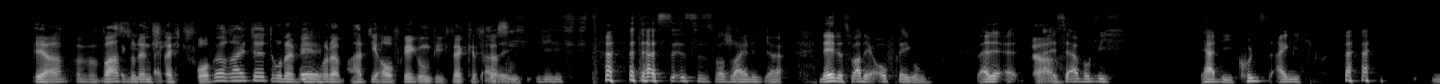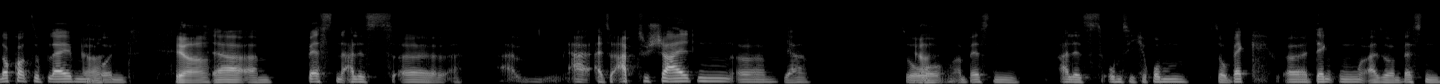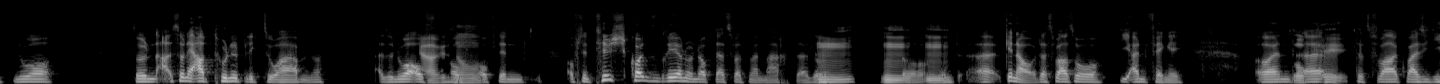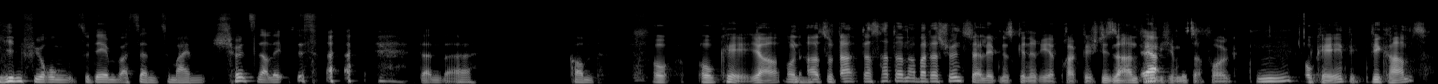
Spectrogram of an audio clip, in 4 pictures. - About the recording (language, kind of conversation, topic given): German, podcast, Was war dein schönstes Erlebnis bei deinem Hobby?
- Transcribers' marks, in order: laugh; laughing while speaking: "da das"; giggle; other background noise; tapping; laughing while speaking: "Erlebnis d"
